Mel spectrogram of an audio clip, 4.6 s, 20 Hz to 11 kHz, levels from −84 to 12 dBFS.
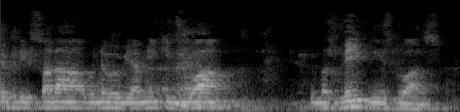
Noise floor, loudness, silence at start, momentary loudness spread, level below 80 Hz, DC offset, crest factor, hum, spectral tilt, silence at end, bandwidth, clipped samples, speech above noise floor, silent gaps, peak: -48 dBFS; -26 LUFS; 0 s; 13 LU; -52 dBFS; under 0.1%; 16 dB; none; -9 dB/octave; 0 s; 7.4 kHz; under 0.1%; 22 dB; none; -10 dBFS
